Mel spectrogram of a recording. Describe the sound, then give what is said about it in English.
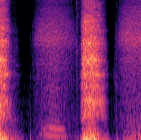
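Breathing in the style of a fire breath, an inhale followed by a forced exhale: a few airy breaths with one loud, rushing outward blast in the middle, alone without talk. “If you do something that's called a fire breath, which is breathing in, and then as you breathe out, it's really quite a forced out breath.”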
